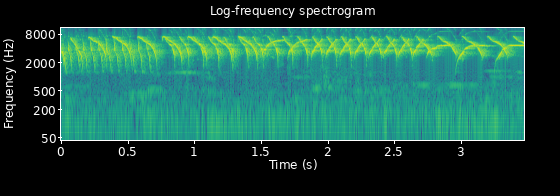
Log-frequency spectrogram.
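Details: Canary in full, loud song used as a tutor for young canaries learning to sing: rapid trills of sweeping notes repeated many times a second, shifting between tours of downward and V-shaped syllables, no other sounds.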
